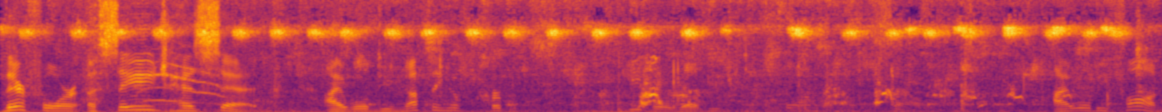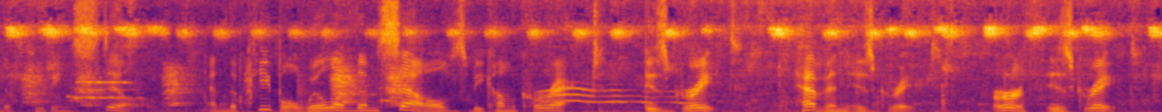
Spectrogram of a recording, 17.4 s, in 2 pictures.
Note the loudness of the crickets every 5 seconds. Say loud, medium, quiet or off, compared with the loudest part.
loud, loud, medium, loud.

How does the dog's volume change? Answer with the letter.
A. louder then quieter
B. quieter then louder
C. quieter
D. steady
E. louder
B.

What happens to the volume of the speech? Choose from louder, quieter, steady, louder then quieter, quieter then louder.
quieter then louder.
